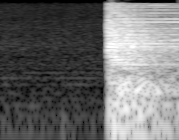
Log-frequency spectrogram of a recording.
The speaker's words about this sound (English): But if you were there, could you hear the hammering, the sound of the nails as they pierced and as they broke through his skin? Can you hear the hammer ring? The sound as it hit the nail.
